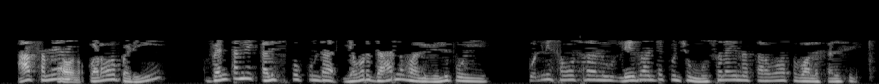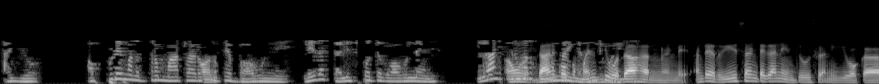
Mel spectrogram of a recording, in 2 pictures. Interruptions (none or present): present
